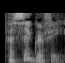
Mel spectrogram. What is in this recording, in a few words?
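"pasigraphy", British English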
